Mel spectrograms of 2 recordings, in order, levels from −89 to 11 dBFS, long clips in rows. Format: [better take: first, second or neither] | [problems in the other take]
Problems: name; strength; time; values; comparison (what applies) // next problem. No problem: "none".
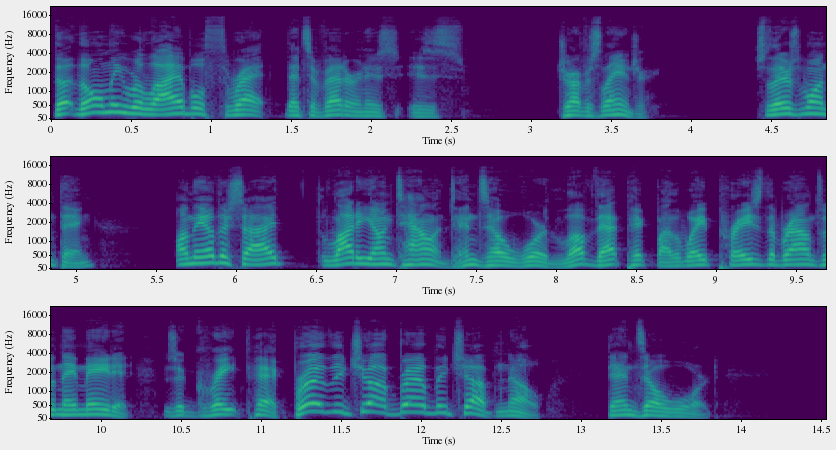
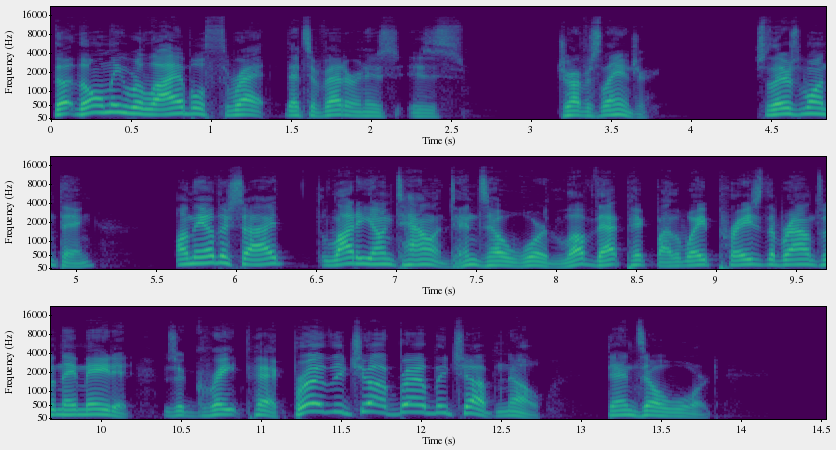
neither | none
